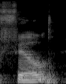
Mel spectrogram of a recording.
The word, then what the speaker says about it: filled: look at the top the word filled not not two syllables even though it has that IDI on the ending because it's not the fill and it's filled and so all of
